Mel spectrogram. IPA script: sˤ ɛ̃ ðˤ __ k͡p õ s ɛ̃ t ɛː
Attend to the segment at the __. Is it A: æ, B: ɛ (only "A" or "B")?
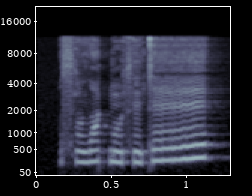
B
